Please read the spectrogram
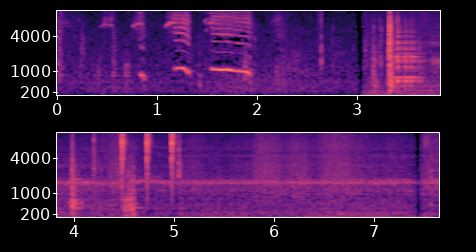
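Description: A dog whining twice in short cries that bend in pitch. A few sharp clicks and clatters follow, then a faint steady high tone.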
